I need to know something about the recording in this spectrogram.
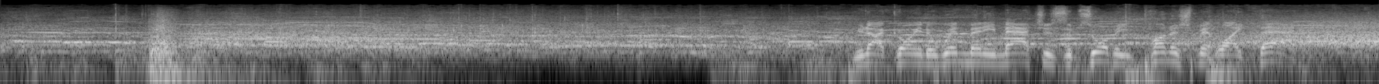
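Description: A body slams heavily onto a wrestling ring mat with a loud thud.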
